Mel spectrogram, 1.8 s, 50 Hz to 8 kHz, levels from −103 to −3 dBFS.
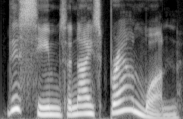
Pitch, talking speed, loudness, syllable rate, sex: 180 Hz, 195 wpm, -16 LUFS, 4.1 syllables/s, male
